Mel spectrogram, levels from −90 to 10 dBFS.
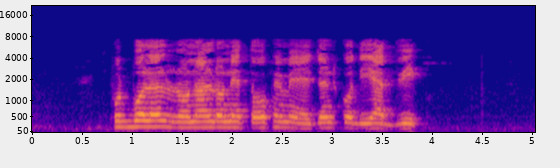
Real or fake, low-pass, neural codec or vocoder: real; 7.2 kHz; none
